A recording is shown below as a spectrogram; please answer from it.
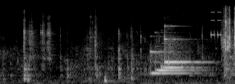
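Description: A short rising chime of a few bell-like notes in quick succession near the end, an edited-in sound effect. Before it, faint clicks and scrapes of hands working screws out of a protein skimmer's plastic base.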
